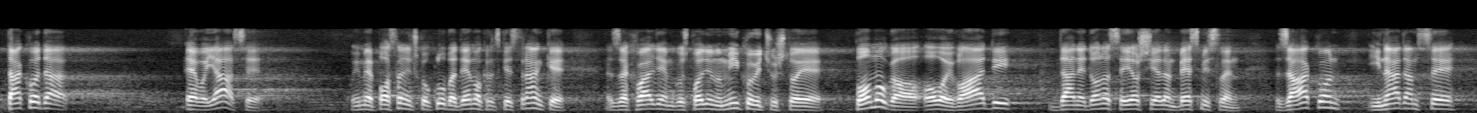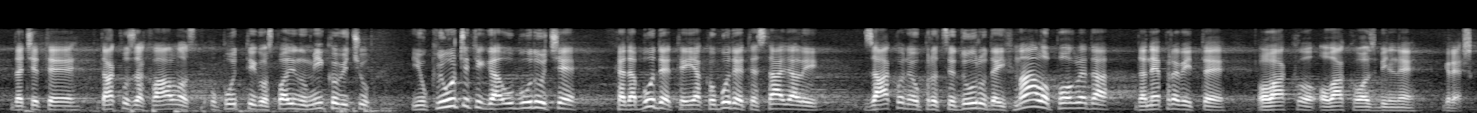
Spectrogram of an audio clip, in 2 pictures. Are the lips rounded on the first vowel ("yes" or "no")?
no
